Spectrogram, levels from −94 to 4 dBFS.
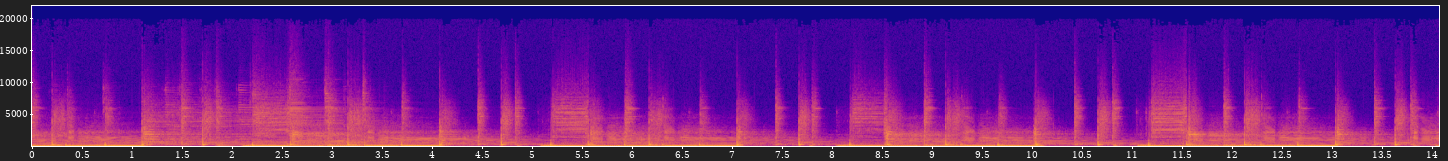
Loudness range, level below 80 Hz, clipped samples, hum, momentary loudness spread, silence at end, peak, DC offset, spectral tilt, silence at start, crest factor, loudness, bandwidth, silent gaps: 1 LU; -22 dBFS; under 0.1%; none; 7 LU; 0 s; -4 dBFS; under 0.1%; -5 dB/octave; 0 s; 16 dB; -21 LUFS; 11.5 kHz; none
